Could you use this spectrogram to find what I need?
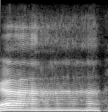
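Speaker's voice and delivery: short high mock yell; a quick hammed-up shriek; mock scream. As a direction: yelp of fright, played for laughs. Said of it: "And he screams".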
